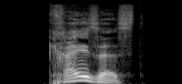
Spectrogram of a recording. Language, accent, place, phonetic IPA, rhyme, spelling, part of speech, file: German, Germany, Berlin, [ˈkʁaɪ̯zəst], -aɪ̯zəst, kreisest, verb, De-kreisest.ogg
- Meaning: second-person singular subjunctive I of kreisen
